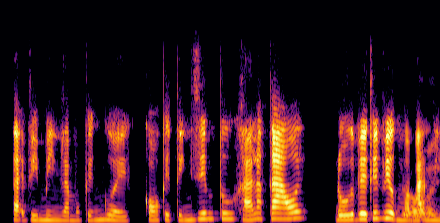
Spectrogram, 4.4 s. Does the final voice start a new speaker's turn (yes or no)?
no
